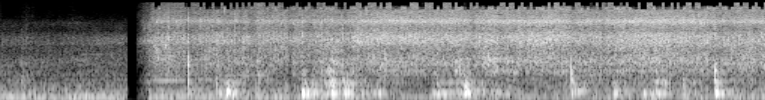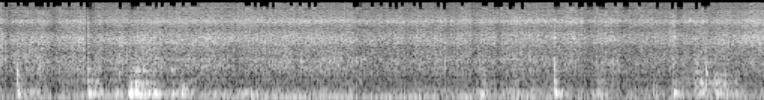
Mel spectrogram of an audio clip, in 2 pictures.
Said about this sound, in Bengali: চিংড়ি মাছগুলোকে লাল করে ভেজে নিলাম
